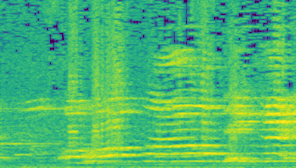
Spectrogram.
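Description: A high voice singing a slow melodic line of a bhaona stage song, its notes held and gliding.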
